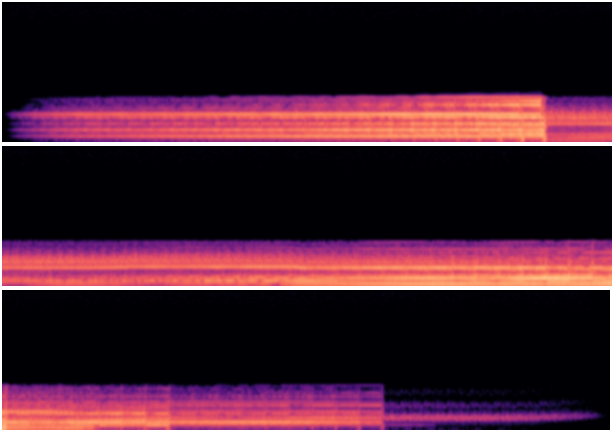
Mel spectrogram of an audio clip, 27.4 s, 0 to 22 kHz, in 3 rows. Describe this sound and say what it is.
Music > Other
Two connected but different rising, reversed drones. The first has a sudden stop, the second ends more gradually. Made in FL Studio with guitar and a Boss DM-2 + some mixing.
